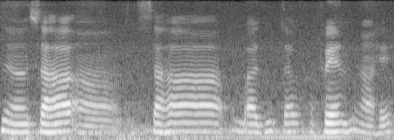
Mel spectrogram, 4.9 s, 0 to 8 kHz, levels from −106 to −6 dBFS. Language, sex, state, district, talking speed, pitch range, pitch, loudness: Marathi, female, Goa, North and South Goa, 95 wpm, 175-190 Hz, 185 Hz, -17 LUFS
